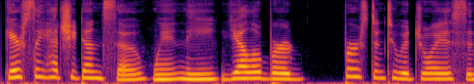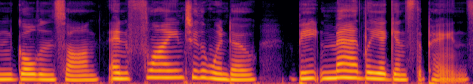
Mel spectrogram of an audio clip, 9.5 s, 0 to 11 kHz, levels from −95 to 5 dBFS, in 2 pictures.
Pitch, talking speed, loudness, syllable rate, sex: 225 Hz, 165 wpm, -16 LUFS, 4.1 syllables/s, female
